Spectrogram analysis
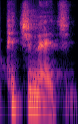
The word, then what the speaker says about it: kitnet: I won't be introducing you formally to what is called Kitness or Kitchen Edge, the way we pronounce it in Portuguese.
